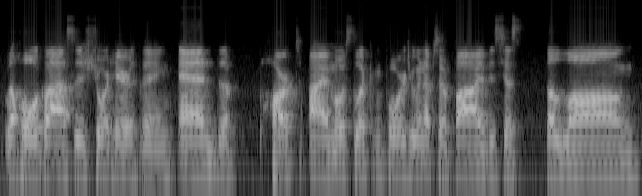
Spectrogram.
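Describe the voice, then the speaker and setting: A lo-fi recording of a man with a bright, mid-pitched voice. He gives casual, conversational commentary. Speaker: fandub voice actor.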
